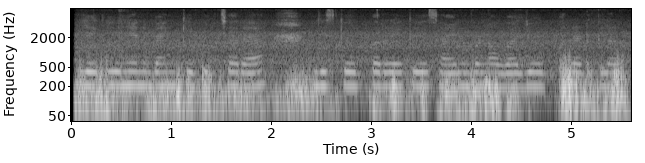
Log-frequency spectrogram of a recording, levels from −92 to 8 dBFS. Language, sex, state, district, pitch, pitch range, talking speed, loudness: Hindi, female, Haryana, Jhajjar, 100 Hz, 95-100 Hz, 205 wpm, -23 LUFS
